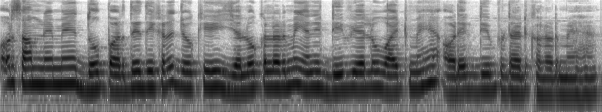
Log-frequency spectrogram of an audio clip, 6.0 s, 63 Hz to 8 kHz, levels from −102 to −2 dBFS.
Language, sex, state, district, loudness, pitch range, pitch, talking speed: Hindi, male, Bihar, Katihar, -16 LUFS, 155-185 Hz, 175 Hz, 250 wpm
